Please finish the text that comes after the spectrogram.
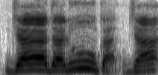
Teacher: ساکن کے بعد جیم ہے حروف اخفا میں سے، جادلوک، جا جیم کے اوپر کھڑی زبر ہے، ایک الف کے برابر مد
